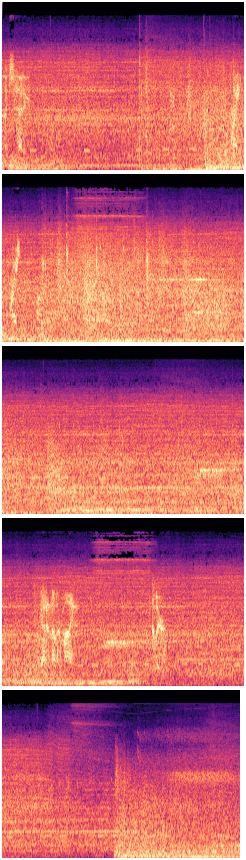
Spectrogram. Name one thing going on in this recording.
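A vehicle's engine hums low and steadily throughout.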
